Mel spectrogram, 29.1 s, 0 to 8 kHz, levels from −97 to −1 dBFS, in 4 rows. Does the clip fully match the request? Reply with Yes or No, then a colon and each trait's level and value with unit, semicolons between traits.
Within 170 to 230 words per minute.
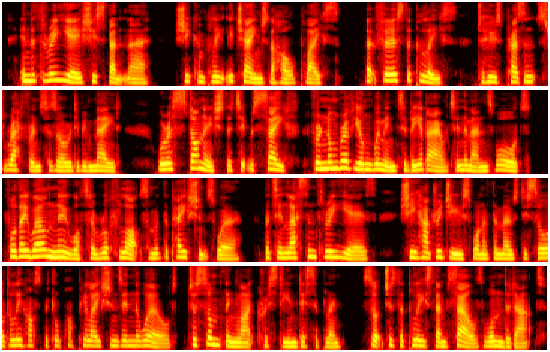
Yes: average, 180 wpm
